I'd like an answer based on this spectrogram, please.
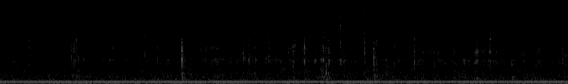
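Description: Faint light clicks and crinkles of a compress patch and its backing being handled, over a steady low hum.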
